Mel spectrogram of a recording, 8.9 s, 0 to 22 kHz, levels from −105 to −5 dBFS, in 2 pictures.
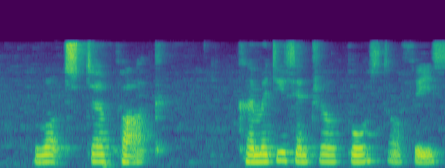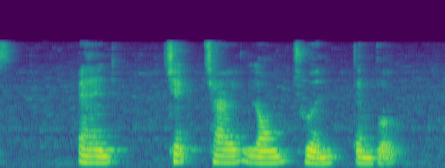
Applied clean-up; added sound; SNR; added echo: classical method log-MMSE.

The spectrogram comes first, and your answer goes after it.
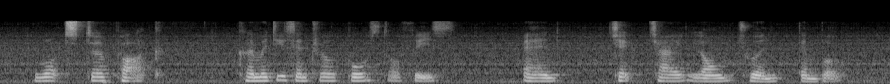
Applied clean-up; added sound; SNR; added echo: none; Truck; 15 dB; none.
